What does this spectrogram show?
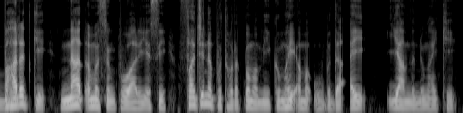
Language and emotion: Manipuri, happy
